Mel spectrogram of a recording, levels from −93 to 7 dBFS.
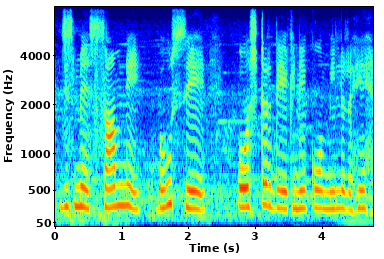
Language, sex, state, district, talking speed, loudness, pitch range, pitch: Hindi, female, Uttar Pradesh, Saharanpur, 125 wpm, -17 LUFS, 240-270 Hz, 250 Hz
